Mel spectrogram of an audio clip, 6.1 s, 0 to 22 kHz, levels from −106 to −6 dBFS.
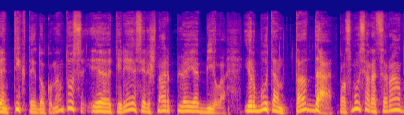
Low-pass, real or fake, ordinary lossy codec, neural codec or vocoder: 14.4 kHz; fake; AAC, 96 kbps; vocoder, 44.1 kHz, 128 mel bands, Pupu-Vocoder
